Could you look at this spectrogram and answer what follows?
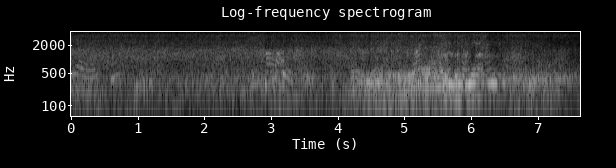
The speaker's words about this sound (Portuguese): Passou um carro aqui.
